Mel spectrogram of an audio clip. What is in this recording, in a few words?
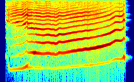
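Vox Casting, korean; Hanus; kingsraid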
